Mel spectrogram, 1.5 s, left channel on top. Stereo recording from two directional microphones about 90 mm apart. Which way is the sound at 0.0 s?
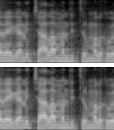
25° right (ahead or behind).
